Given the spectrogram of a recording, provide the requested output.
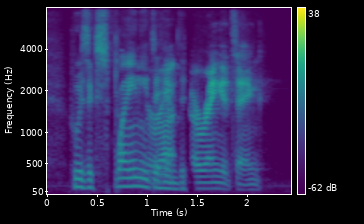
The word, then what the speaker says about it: orangutan: Orangutan. That's how I always said it growing up, but there's no G at the end. And if you look it up, the pronunciation is orangutan. There's a G.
